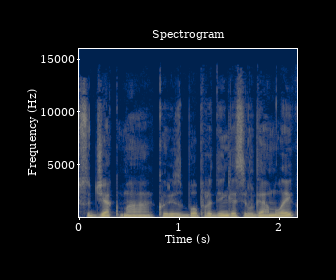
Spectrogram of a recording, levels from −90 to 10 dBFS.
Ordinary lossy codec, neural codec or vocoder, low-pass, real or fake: MP3, 96 kbps; none; 14.4 kHz; real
